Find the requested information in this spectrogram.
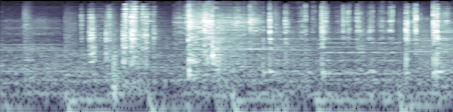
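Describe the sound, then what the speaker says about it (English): Three or four raspberries being muddled for a Clover Club cocktail, with close metallic clinks, taps and scraping of a muddler against a glass or shaker in a quick uneven rhythm. "I'm gonna go ahead and muddle a few raspberries"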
